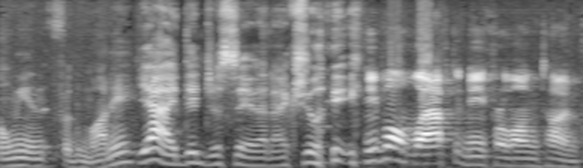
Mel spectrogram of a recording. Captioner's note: laughs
